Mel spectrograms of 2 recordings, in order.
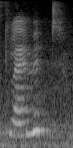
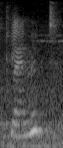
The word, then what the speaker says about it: climate: You know the word climate? It's not climate, it is climate. Right? We have a tendency to wrongly pronounce the word. It's climate. Climate. Right? The word A should not be stressed.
